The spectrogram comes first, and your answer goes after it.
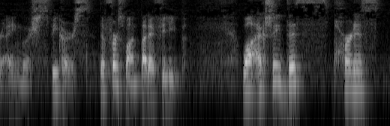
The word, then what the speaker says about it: Patek Philippe: The first one, Patek, comes from, I guess it's a Polish name, so I don't know how to pronounce it in Polish. Patek, whatever. And the second part is a French family name, so it's Philippe.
